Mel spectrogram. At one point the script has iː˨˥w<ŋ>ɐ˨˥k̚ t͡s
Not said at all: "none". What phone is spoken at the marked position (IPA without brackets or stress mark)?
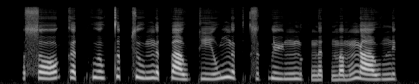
ŋ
